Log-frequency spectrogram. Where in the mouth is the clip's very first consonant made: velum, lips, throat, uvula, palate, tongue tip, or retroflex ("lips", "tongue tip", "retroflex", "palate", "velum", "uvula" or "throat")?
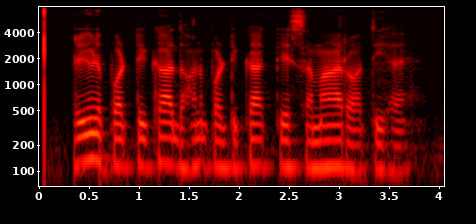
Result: tongue tip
